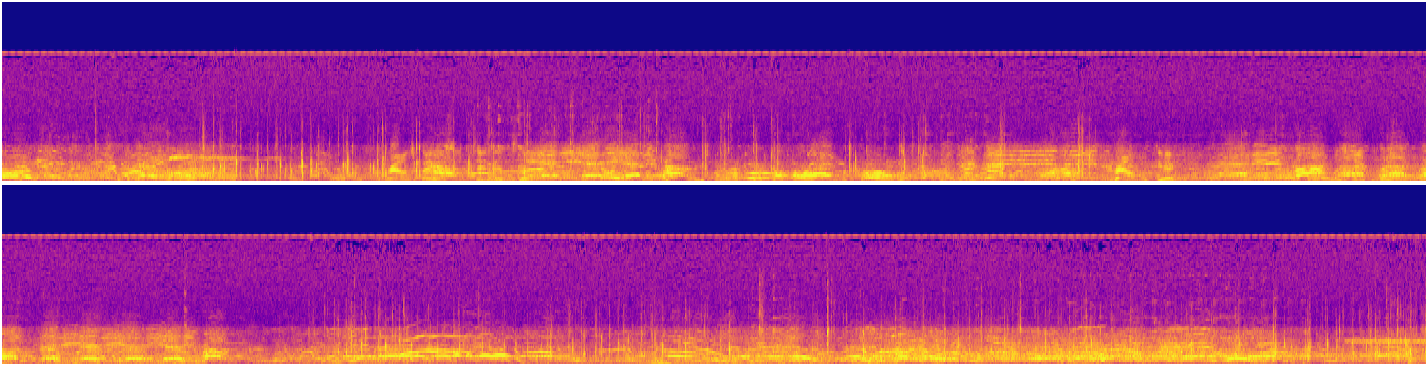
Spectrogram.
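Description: A large crowd chatters and cheers loudly outdoors.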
